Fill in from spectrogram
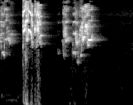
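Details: Morning calls from green and blue masked lovebirds: two loud, shrill, buzzy screeches, each lasting about a quarter second, separated by a short pause.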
